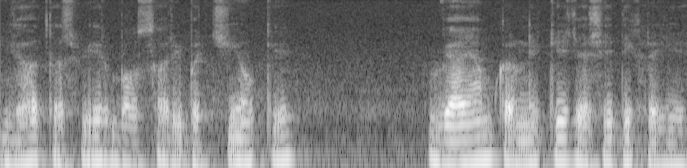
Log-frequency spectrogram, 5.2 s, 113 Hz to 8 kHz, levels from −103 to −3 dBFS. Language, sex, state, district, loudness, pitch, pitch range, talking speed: Hindi, male, Uttar Pradesh, Jyotiba Phule Nagar, -19 LUFS, 120 Hz, 110-125 Hz, 150 wpm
